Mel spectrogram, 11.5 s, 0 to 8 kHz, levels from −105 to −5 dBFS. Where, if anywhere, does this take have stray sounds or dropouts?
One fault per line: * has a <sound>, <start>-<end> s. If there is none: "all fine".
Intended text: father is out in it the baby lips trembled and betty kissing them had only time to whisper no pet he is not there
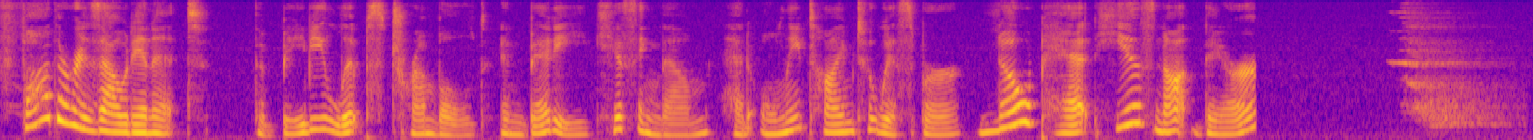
* has a squeak, 10.4-11.5 s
